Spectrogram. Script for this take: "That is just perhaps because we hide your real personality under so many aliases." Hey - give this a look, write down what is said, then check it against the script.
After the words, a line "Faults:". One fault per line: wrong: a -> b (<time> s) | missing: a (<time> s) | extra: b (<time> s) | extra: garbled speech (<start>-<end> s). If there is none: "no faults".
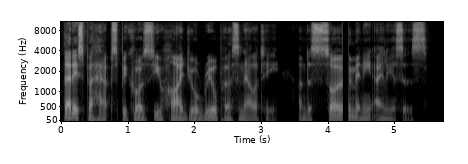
"That is perhaps because you hide your real personality under so many aliases."
Faults:
missing: just (0.3 s)
wrong: we -> you (1.4 s)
